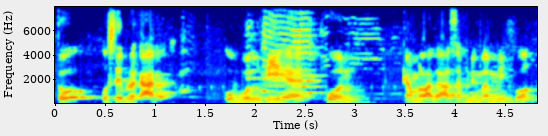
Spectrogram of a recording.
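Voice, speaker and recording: A woman's voice: on the low side, measured pace, a little mellow. Echoey lecture by a woman teacher. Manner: explanatory, keeps asking the class "okay?" and answering her own questions. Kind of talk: classroom lecture explaining a poem. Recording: echoey, dull lo-fi room recording with faint noise.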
